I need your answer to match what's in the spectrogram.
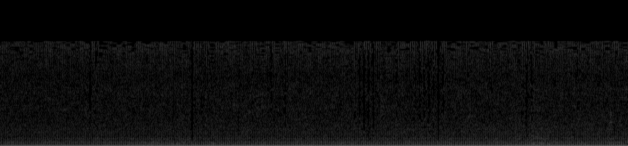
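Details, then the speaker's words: Experimental balanced microphone preamp, microphone ground touched to induce hum, common-mode rejection trim pot turned: constant low droning mains hum under faint hiss, rising off-centre and falling near midpoint; balance trim off. "If I touch the microphone's ground to try to induce hum into the system, if I turn the potentiometer this way, you can hear the hum increases. Turn it more towards the middle, the hum diminishes."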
